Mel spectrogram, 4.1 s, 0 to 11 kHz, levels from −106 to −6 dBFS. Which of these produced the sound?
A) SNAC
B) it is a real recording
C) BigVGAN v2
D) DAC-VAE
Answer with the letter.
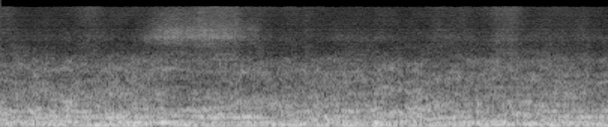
A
